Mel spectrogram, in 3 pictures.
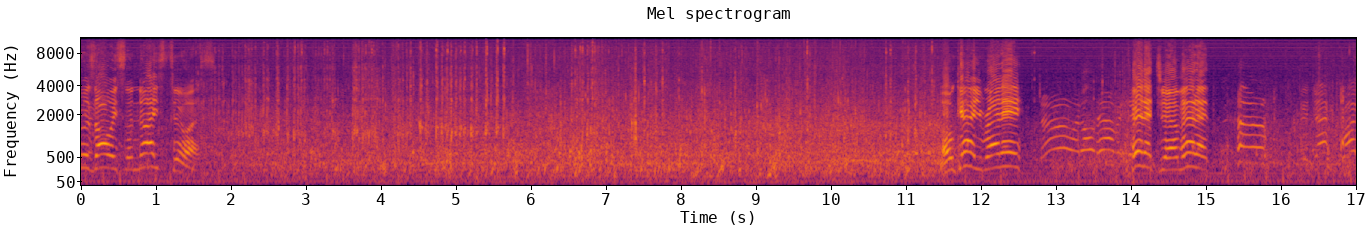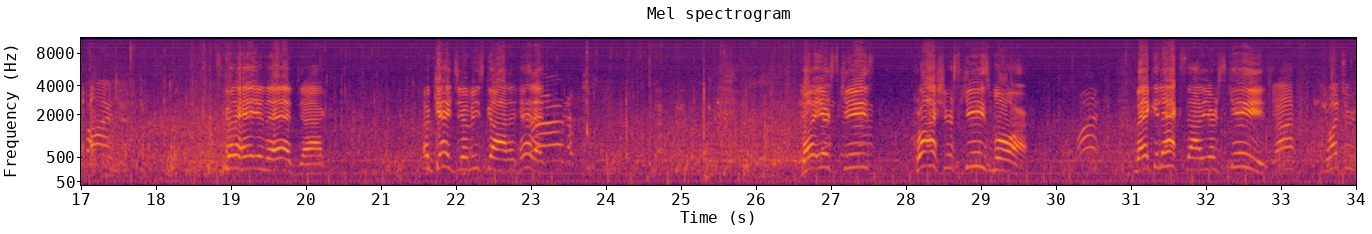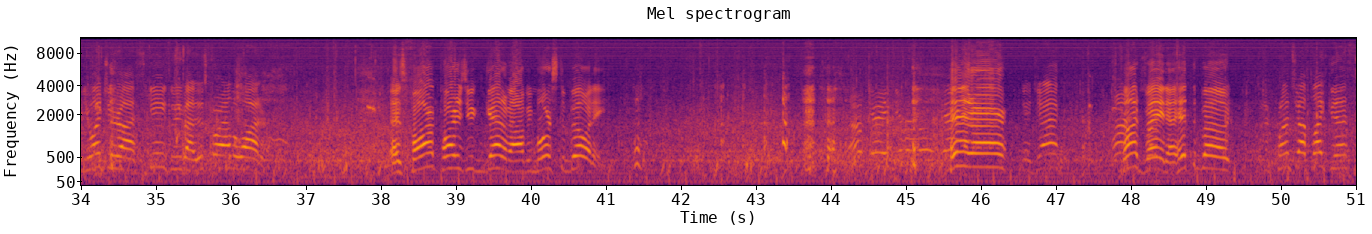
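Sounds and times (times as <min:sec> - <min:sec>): motorboat engine running: 0:00.0 - 0:51.0
water lapping and splashing: 0:00.0 - 0:51.0.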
